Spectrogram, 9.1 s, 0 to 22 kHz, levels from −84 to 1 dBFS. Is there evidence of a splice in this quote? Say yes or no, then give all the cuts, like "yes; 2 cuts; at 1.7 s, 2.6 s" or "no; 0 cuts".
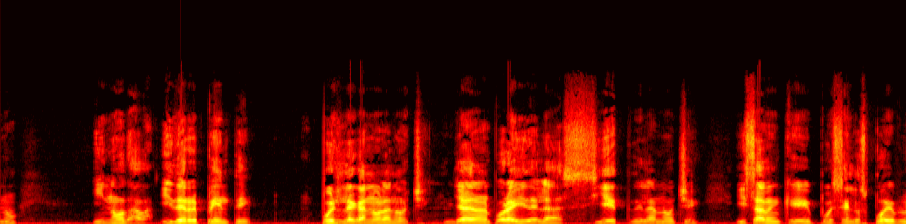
no; 0 cuts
